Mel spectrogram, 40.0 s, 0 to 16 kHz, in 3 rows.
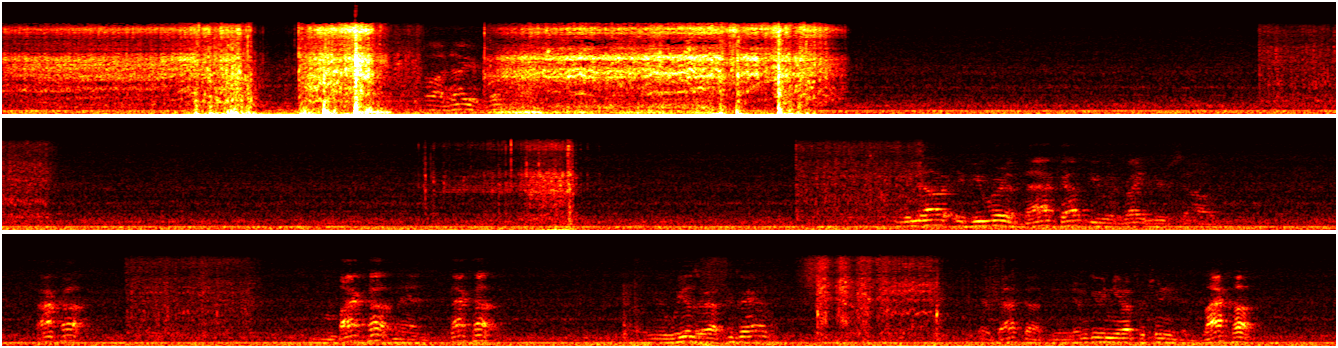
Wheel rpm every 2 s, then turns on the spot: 60, 70, 40, 90, 10, 0, 0, 0, 0, 0, 0, 0, 0, 0, 0, 0, 0, 0, 0, 0.
none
